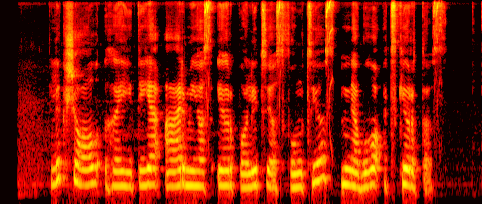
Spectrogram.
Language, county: Lithuanian, Utena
